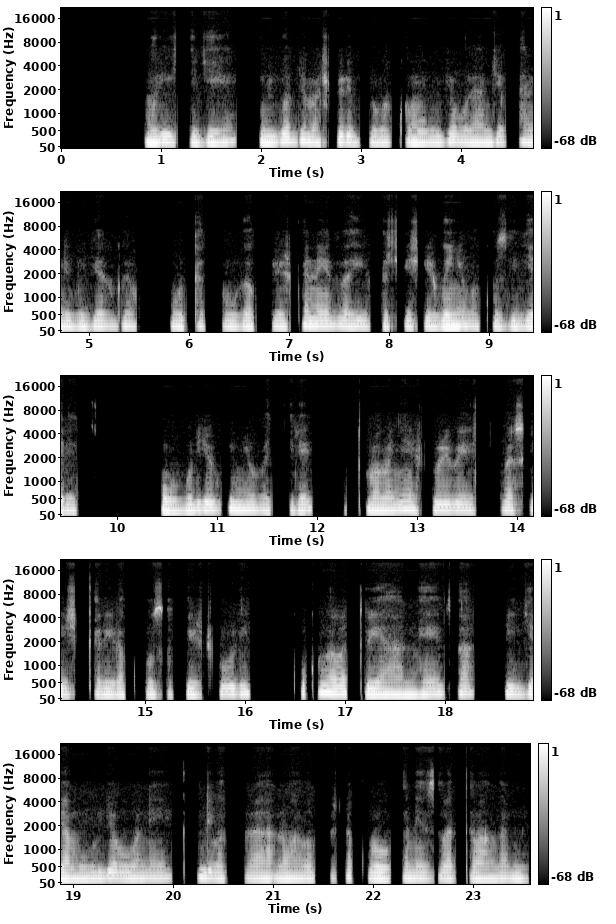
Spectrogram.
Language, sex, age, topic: Kinyarwanda, female, 25-35, education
